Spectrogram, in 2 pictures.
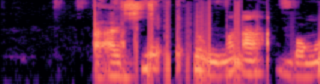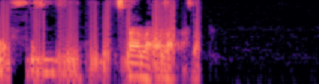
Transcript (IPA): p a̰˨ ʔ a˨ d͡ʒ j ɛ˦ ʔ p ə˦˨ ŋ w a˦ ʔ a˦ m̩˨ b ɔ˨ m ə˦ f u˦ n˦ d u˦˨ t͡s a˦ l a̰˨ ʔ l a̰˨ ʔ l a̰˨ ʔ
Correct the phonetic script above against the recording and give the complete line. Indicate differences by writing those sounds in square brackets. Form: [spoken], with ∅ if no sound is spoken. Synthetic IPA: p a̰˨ ʔ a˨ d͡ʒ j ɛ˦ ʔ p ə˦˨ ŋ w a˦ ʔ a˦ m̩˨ b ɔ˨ [ŋ] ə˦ f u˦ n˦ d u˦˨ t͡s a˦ l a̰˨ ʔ l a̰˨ ʔ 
